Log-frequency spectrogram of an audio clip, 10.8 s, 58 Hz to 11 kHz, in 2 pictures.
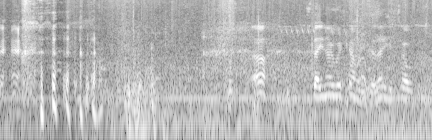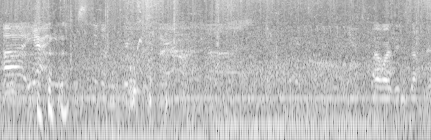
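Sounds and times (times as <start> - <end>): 
speech: 0.0 - 1.0, 3.2 - 7.6, 10.1 - 10.7
laughter: 0.0 - 1.5, 5.7 - 6.7
boat motors droning as the boat pulls away: 0.0 - 10.7
water sounds: 0.0 - 10.7
faint indistinct voices: 0.3 - 10.7.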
